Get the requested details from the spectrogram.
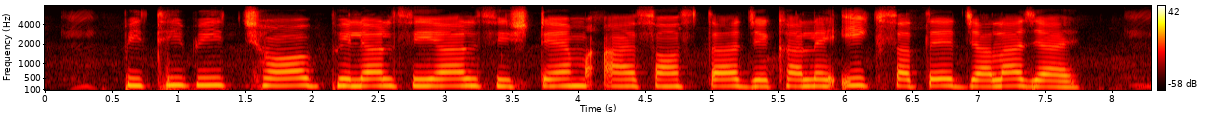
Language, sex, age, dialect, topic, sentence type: Bengali, female, 18-24, Jharkhandi, banking, statement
